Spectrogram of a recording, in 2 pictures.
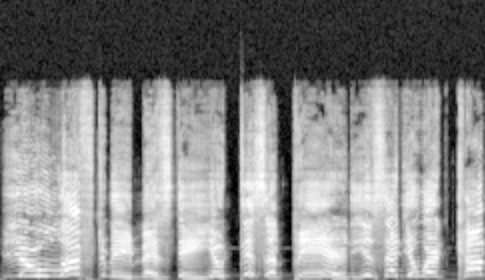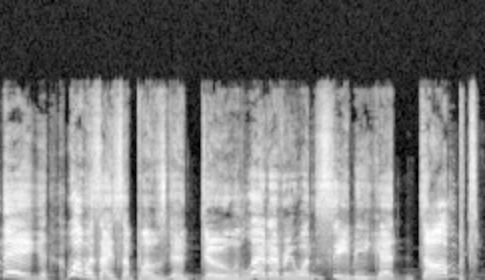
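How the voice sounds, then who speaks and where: Someone doing a frantic, gravelly angry groom. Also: mid-range voice, very animated, measured pace, few pauses, dry recording, faint music behind, exaggerated voice. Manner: shouting, defensive and frantic. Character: desperate, angry young groom.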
